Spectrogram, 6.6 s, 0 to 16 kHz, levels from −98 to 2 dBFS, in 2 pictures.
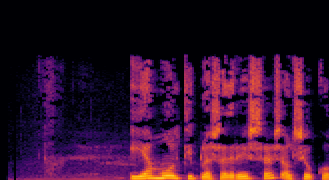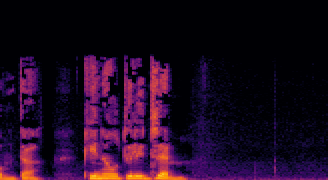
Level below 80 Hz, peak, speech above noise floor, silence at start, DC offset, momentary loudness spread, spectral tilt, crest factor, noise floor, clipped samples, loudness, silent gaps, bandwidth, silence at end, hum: -66 dBFS; -2 dBFS; 49 dB; 1.3 s; under 0.1%; 13 LU; -6 dB/octave; 18 dB; -67 dBFS; under 0.1%; -19 LUFS; none; 11.5 kHz; 1.45 s; none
